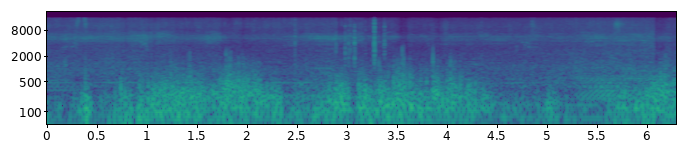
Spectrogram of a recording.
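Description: Wind buffeting the camera microphone, a low rumble that swells and fades in gusts.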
